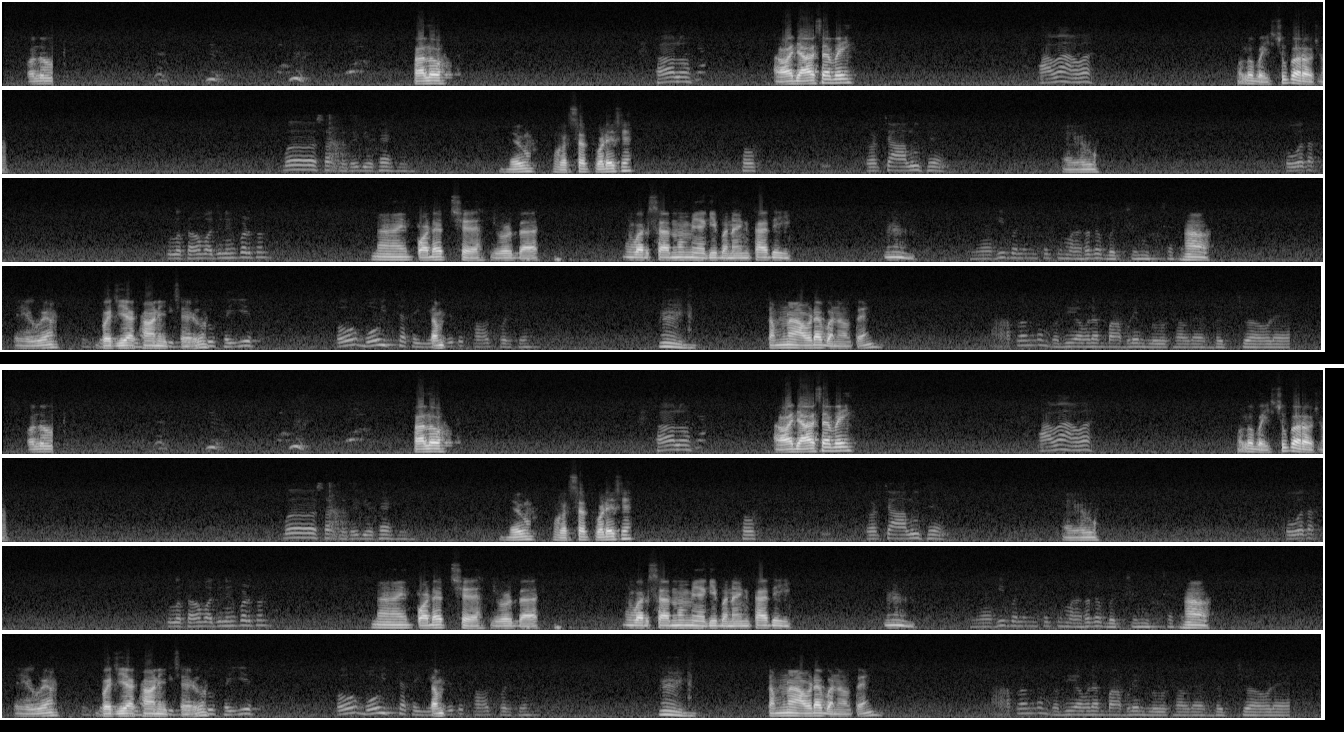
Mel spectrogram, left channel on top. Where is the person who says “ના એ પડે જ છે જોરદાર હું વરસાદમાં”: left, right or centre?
Right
